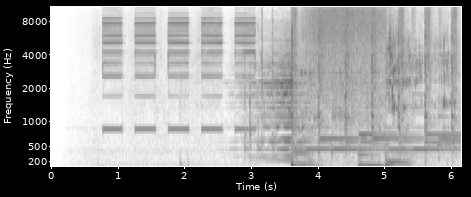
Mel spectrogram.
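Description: Digital alarm clock beeping: five short, evenly spaced beeps about two a second. Then music with a bass beat comes in.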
